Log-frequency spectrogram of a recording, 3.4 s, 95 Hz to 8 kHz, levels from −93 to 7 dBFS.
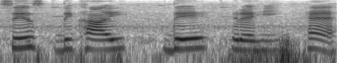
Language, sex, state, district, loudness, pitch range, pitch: Hindi, female, Chandigarh, Chandigarh, -14 LUFS, 240-270 Hz, 255 Hz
